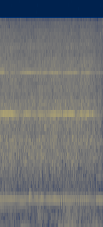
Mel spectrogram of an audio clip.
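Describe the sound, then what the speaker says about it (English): A vacuum cleaner runs somewhere in a home during cleaning, a steady whining hum with a faint tonal drone, heard in the background with no talk over it. "Apologies if you hear the vacuum in the background there."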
